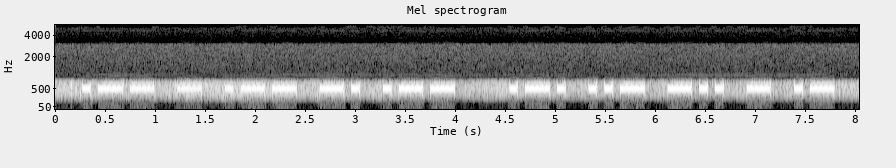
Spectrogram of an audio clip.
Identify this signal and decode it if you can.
Morse code, heard as a keyed tone, about 15 wpm, 500 Hz. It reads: WTWNW RUDTA
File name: M08a- -1355utc-8096khz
